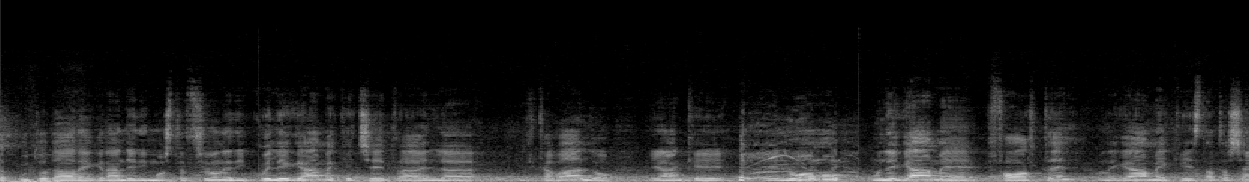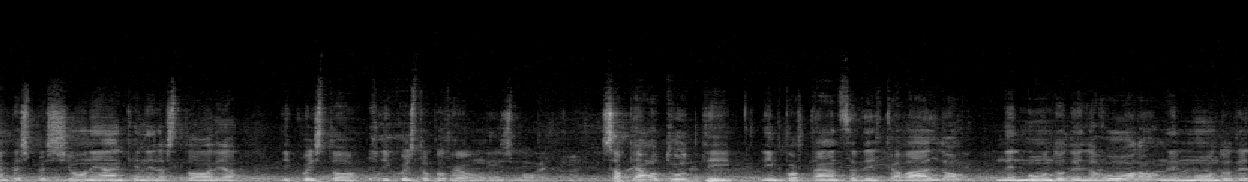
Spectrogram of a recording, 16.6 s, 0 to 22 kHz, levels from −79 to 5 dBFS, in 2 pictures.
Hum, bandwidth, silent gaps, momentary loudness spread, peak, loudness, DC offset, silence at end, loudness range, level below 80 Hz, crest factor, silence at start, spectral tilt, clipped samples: none; 11.5 kHz; none; 8 LU; -2 dBFS; -18 LUFS; under 0.1%; 0 s; 3 LU; -38 dBFS; 16 dB; 0 s; -6 dB/octave; under 0.1%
